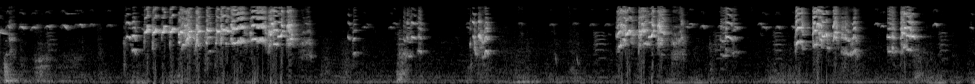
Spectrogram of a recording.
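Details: King quails kept in an aviary: bursts of sharp, high, rattling chirps lasting about a second, separated by quieter gaps with scattered short ticks, repeated three times.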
